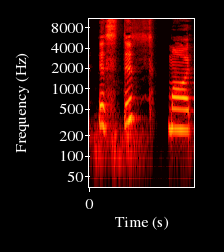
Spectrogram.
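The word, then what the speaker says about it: استثمار: The tha here is in the beginning, pronounced as fi, thiyab. Tha with sukoon is th. Tha with sukoon is th. Example, istithmar.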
